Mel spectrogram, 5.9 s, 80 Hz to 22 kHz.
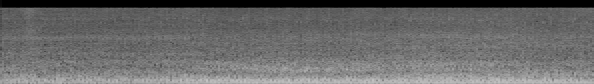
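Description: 1992 Jeep Cherokee XJ engine idling steadily at a fast idle of about 1500 rpm, exhaust run without a catalytic converter. The high idle is one the owner thinks may be normal for a cold engine that has not been started in three weeks.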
